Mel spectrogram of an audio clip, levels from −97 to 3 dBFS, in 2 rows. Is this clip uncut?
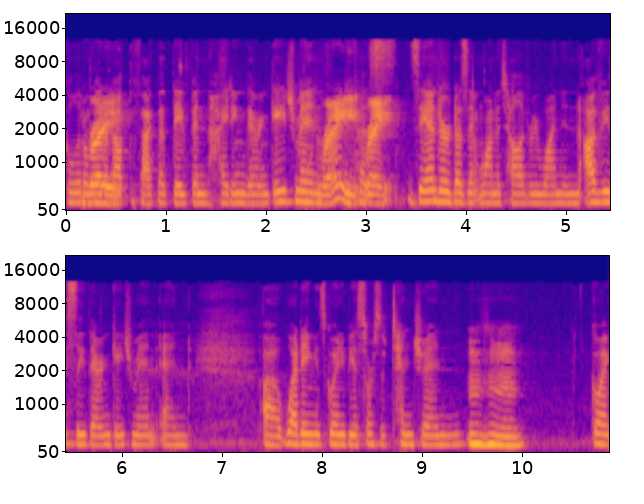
yes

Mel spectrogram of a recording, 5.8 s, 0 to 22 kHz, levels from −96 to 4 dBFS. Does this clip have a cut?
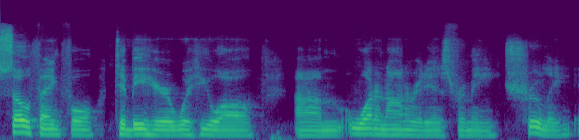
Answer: yes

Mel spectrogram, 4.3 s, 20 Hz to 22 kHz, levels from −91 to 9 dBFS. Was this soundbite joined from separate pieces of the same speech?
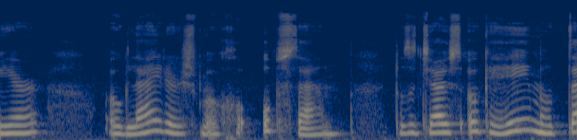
yes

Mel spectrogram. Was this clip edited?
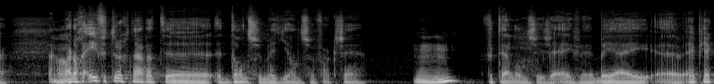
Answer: no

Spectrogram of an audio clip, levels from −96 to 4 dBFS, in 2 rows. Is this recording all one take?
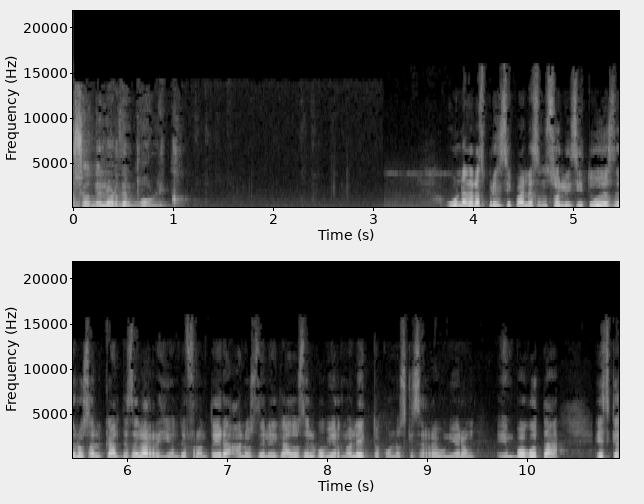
yes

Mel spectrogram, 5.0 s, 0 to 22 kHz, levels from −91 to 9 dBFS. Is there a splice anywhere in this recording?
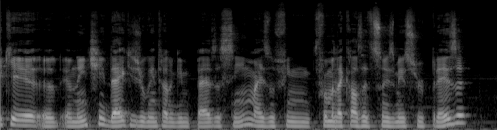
no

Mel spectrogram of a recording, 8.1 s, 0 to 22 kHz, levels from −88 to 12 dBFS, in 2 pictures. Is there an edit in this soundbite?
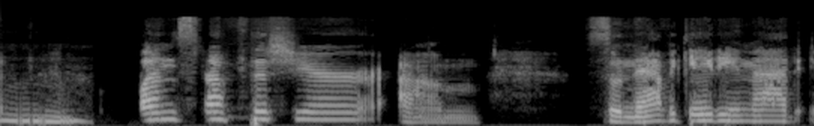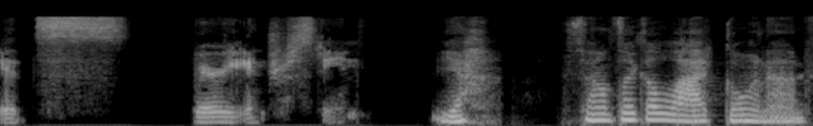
no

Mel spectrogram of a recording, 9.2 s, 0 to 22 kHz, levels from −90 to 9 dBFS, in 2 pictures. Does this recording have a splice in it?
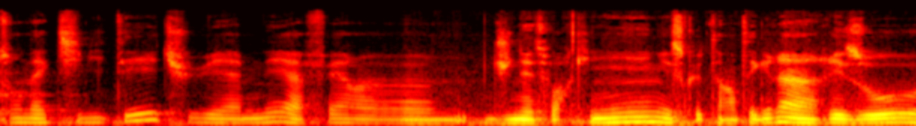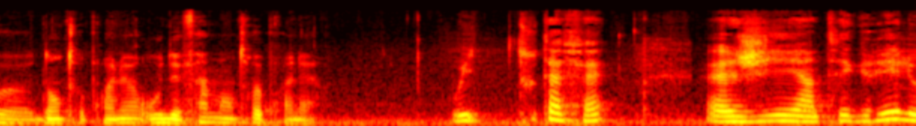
yes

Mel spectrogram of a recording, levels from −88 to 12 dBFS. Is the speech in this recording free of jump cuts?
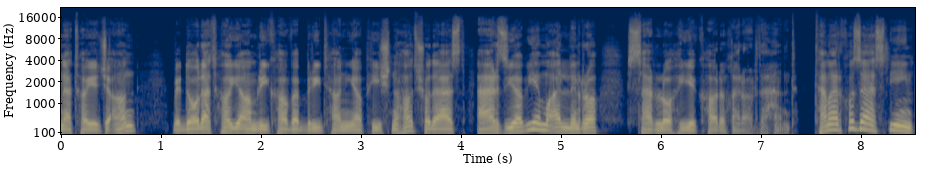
no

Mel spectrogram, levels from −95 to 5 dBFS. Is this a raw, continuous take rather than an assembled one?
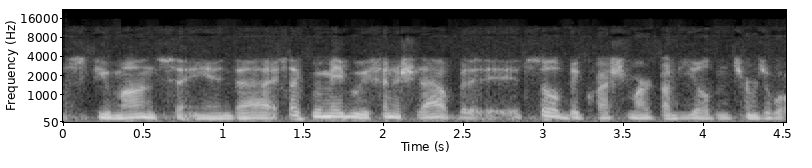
no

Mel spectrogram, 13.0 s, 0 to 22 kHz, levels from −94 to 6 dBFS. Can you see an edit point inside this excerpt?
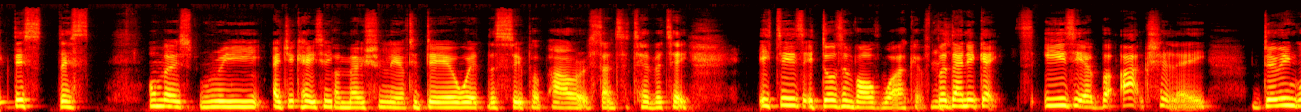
yes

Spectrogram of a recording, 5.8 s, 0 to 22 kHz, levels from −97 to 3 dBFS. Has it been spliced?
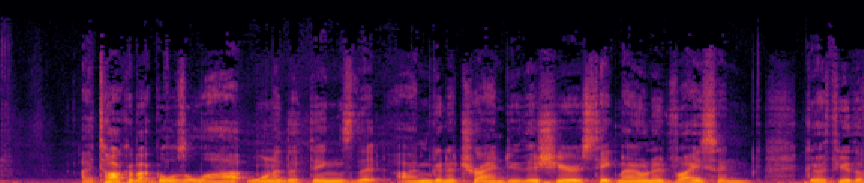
no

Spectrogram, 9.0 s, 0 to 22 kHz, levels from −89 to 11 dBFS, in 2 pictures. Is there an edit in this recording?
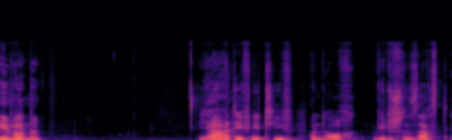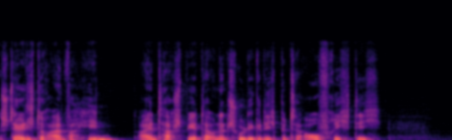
yes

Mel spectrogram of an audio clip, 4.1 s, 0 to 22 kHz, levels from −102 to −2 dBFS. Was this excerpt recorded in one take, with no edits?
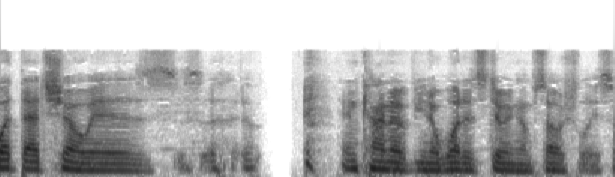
yes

